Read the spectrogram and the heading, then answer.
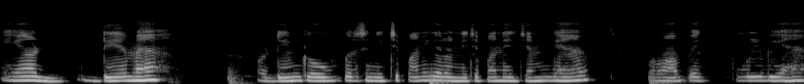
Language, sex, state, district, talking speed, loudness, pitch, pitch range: Hindi, male, Uttar Pradesh, Deoria, 165 wpm, -25 LUFS, 170 Hz, 165-180 Hz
